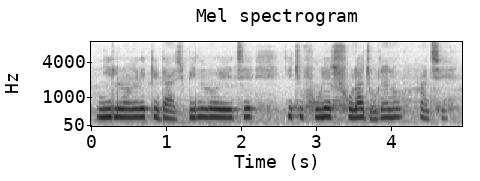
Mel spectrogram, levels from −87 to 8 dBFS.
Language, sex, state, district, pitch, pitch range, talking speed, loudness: Bengali, female, West Bengal, Cooch Behar, 250 Hz, 245-260 Hz, 120 wpm, -15 LUFS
